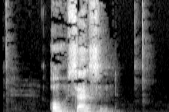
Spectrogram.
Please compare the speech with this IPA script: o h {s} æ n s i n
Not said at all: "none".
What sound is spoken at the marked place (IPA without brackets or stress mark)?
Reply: s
